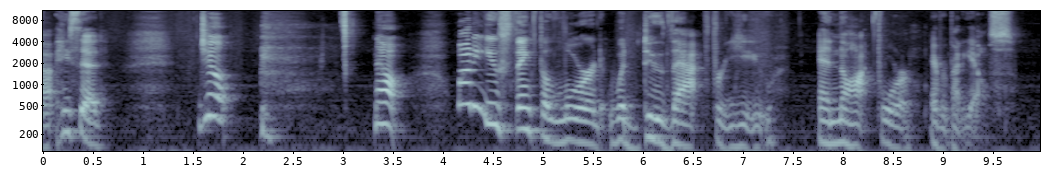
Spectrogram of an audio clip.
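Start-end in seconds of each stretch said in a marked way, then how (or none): 1.6-9.7 acted skeptical, doubting, probing tone. Retelling a youth member's question about her story: imitating a skeptical tone. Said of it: "very s-, skeptically".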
